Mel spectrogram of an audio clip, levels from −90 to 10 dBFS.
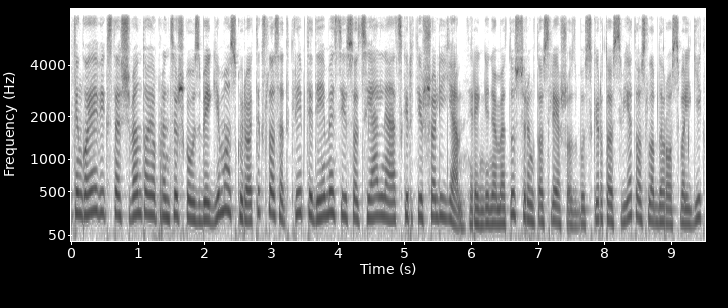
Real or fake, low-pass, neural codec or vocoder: real; 7.2 kHz; none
